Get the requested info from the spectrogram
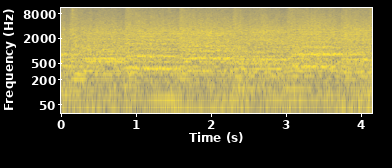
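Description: Loud soundtrack music with a choir singing long held notes.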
